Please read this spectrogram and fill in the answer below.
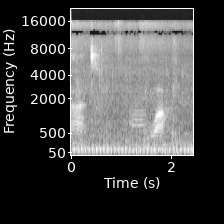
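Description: A small engine running steadily with a low, even rumble, and brief voices twice, near the start and near the end.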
